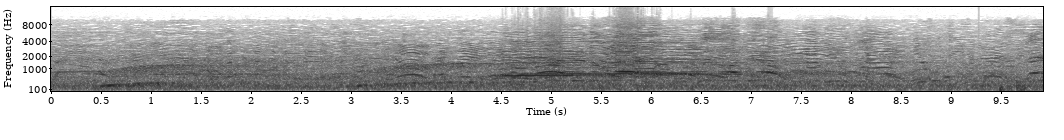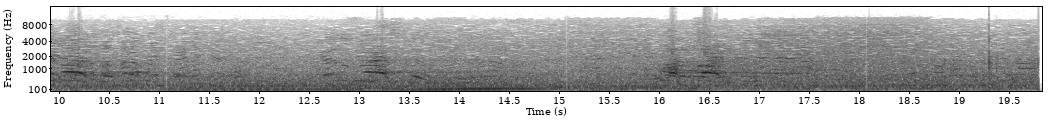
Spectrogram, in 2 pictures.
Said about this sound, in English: That is Donald Trump leaving. You can hear people screaming, I love you. You can see big Trump signs. Donald Trump walked out.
